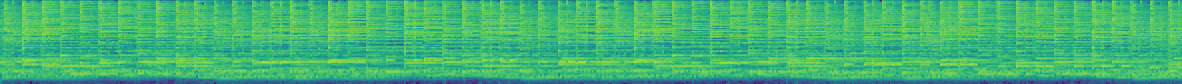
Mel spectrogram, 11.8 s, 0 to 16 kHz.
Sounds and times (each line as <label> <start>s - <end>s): arp song 95 7.8s - 11.8s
